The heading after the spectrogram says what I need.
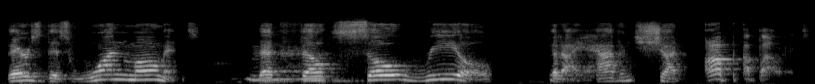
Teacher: Actually, this is stressed, one moment, so real is stressed, and shut up is stressed. Notice that those are the most important words.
